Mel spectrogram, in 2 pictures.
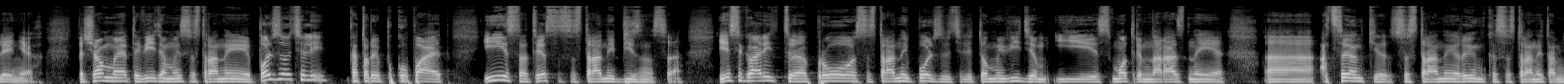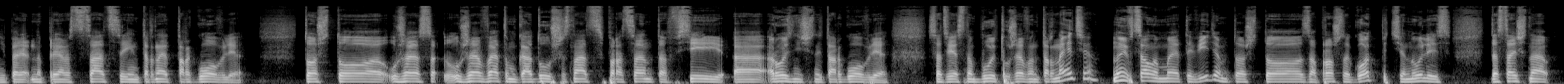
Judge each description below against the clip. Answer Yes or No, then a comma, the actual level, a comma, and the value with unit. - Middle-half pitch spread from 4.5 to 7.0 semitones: No, average, 2.8 semitones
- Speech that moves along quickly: No, average, 135 wpm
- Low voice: Yes, low, 125 Hz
